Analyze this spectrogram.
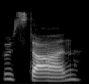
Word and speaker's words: Boustan: I said Boustan, and that's like Mississippi way of saying it. Well, I'm not really particular. It is Boustan. Boustan.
